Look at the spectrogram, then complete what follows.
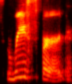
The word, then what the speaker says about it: Reisberg: today's guest is riseberg did I pronounce that right close reeberg is my last name oh man because you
